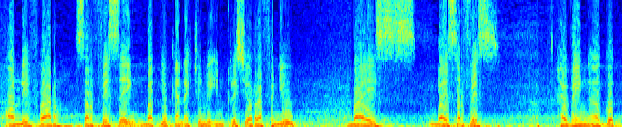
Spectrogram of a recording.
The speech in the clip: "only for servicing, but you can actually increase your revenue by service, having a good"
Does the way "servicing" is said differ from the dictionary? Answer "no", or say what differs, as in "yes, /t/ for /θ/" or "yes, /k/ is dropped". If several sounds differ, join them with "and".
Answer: yes, /f/ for /v/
